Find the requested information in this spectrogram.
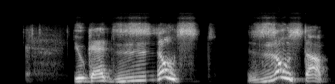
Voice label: voice message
